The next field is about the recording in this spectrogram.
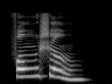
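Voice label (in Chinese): "丰盛", Mandarin Chinese; HSK6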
